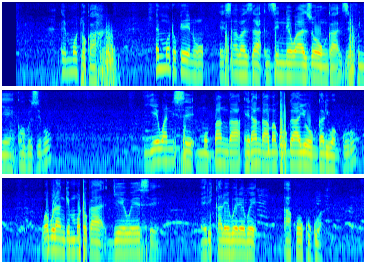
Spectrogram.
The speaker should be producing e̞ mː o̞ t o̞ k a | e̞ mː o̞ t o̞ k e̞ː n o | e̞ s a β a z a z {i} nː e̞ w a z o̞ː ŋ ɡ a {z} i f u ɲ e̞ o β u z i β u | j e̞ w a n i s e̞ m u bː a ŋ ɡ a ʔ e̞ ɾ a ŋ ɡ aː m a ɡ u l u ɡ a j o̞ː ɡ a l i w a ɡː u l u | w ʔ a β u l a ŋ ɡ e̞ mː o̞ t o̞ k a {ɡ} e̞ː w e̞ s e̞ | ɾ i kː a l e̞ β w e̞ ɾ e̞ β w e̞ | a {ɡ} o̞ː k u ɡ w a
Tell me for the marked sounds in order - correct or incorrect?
correct, correct, incorrect, incorrect

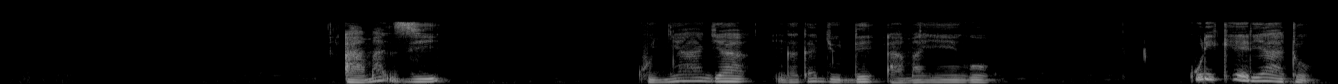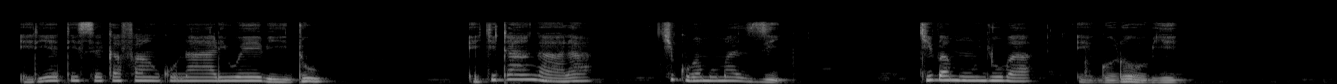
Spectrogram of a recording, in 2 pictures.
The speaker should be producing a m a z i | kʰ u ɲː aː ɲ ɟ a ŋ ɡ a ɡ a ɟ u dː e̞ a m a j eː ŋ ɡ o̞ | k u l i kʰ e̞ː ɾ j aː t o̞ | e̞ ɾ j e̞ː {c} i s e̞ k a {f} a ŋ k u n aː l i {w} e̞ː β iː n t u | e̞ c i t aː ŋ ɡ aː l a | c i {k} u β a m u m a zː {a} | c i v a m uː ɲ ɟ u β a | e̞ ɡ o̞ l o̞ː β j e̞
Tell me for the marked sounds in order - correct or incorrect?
incorrect, correct, correct, correct, incorrect

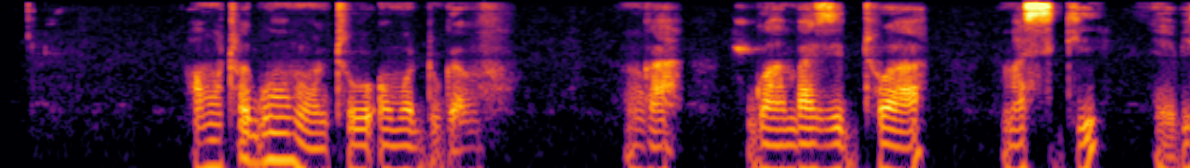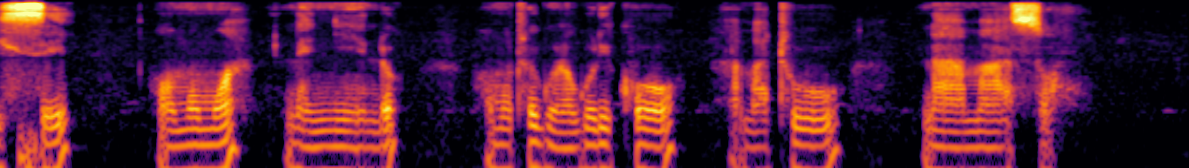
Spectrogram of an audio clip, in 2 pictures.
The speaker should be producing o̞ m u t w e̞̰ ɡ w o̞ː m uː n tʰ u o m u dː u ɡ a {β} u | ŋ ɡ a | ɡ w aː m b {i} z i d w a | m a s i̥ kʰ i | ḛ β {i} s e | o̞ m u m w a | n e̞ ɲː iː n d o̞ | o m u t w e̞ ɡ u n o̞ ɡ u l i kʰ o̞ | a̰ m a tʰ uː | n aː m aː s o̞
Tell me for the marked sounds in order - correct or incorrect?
incorrect, incorrect, correct

